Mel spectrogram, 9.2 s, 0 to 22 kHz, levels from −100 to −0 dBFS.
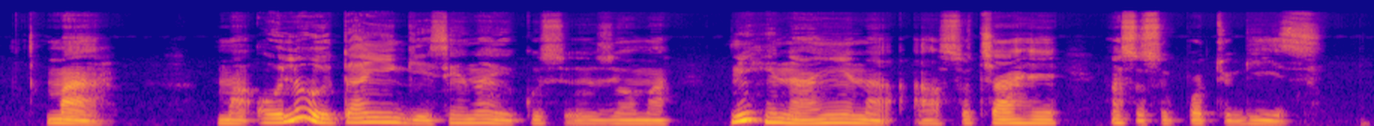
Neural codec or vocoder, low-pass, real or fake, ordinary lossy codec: none; 14.4 kHz; real; none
